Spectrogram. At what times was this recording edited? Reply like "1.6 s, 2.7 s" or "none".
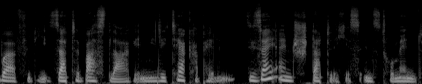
2.4 s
